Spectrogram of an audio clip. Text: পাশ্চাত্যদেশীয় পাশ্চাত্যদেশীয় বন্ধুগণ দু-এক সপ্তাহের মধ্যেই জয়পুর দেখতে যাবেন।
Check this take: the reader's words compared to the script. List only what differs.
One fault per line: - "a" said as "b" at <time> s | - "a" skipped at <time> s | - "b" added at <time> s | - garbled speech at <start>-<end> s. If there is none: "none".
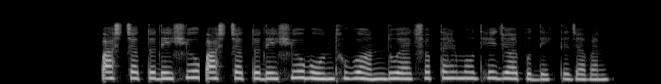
none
